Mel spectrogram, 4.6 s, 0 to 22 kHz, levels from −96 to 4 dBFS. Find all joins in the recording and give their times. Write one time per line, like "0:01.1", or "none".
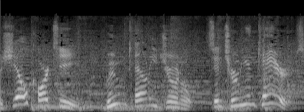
none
